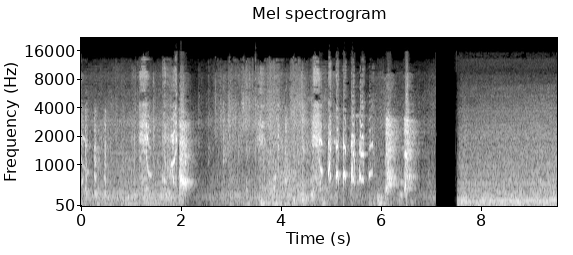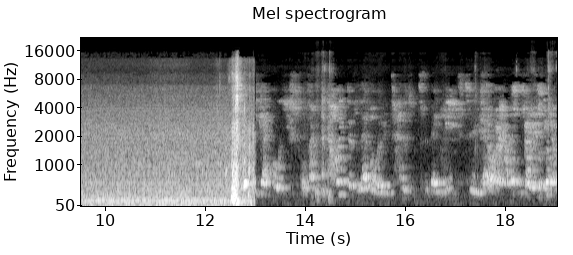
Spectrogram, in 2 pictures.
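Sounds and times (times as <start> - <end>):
dog barking: 2.0 - 2.3, 6.1 - 6.8
steady low hum: 7.5 - 13.0.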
